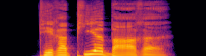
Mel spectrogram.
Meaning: inflection of therapierbar: 1. strong/mixed nominative/accusative feminine singular 2. strong nominative/accusative plural 3. weak nominative all-gender singular
- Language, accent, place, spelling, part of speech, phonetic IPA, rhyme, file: German, Germany, Berlin, therapierbare, adjective, [teʁaˈpiːɐ̯baːʁə], -iːɐ̯baːʁə, De-therapierbare.ogg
